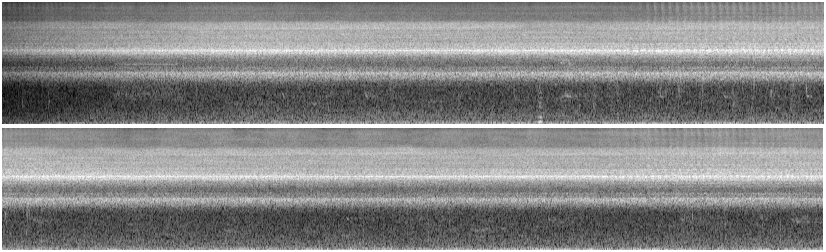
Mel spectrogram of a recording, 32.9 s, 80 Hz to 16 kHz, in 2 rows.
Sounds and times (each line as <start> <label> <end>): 0.0 Crickets 32.8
